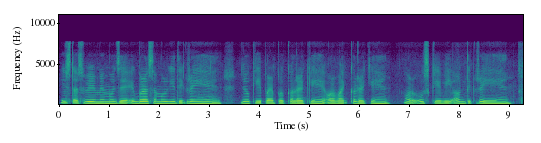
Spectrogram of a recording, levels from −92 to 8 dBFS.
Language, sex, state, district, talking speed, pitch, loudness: Hindi, female, Arunachal Pradesh, Papum Pare, 185 wpm, 205 Hz, -13 LUFS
